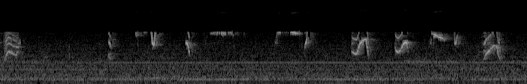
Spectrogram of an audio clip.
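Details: Yellow-fronted canary pet giving spaced, sharp chirps and short whistled notes, sparser than a full song, over a faint steady hum.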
